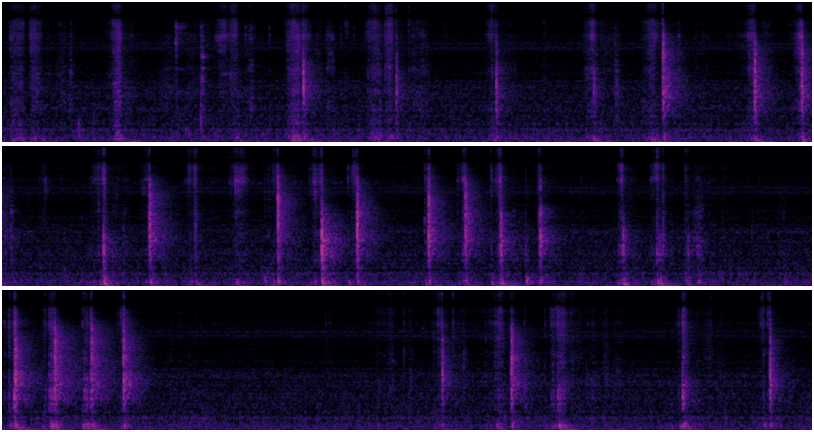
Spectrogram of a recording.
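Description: Knife chopping ingredients on a board while preparing spaghetti with meatballs, irregular sharp close cuts coming in bursts and clusters, with quiet pauses between runs.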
